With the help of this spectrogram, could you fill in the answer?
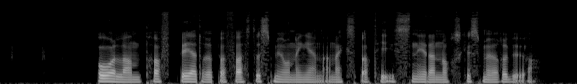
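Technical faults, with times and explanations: Throughout, MP3 compression: the speech has a hard treble ceiling with nothing above 12.1 kHz, and a watery, swirling texture as weak frequency components flicker between frames. The damage is plainly audible and likely comes from a low bitrate, around 40 kbps.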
